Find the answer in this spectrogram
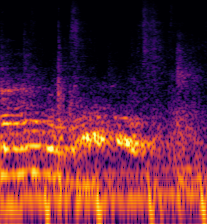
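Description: Low cooing call of a pigeon, with a rounded, wavering note about a second in.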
